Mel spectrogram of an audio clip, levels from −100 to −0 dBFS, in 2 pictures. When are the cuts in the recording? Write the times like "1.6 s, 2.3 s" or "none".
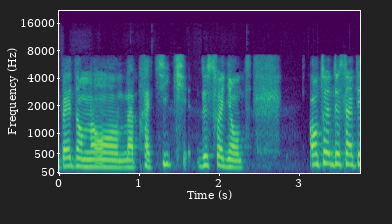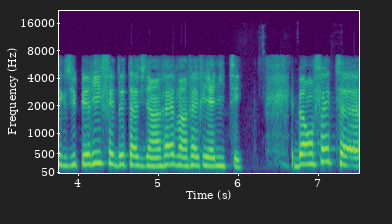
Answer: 5.5 s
